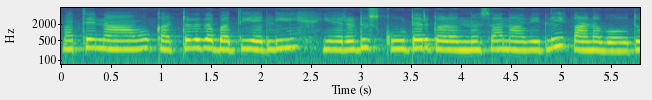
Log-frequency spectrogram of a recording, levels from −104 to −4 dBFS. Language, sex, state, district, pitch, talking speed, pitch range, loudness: Kannada, female, Karnataka, Dakshina Kannada, 255 Hz, 85 wpm, 240-275 Hz, -15 LUFS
